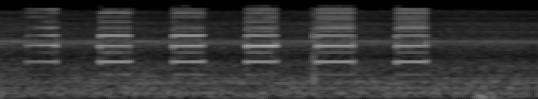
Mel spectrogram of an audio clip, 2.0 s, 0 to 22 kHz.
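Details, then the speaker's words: Eachine E511S foldable GPS drone on its first flight in cold weather, being brought down manually after cancelling return-to-home; the controller gives six short high double-tone beeps at about three a second, a low-battery warning. "i canceled every turn the home and try to bring her down manually but she's still beeping that it doesn't matter the battery"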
